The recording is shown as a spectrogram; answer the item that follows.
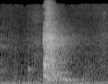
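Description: One short, sharp sneeze bursts out against faint background noise and trails off quickly.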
